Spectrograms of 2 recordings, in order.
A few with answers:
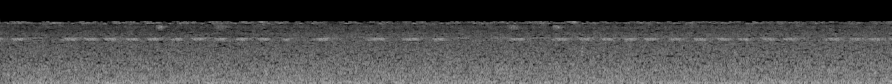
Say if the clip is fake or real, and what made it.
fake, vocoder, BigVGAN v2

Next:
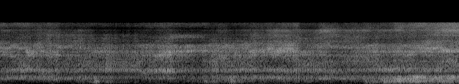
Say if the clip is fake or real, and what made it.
fake, codec, ZipCodec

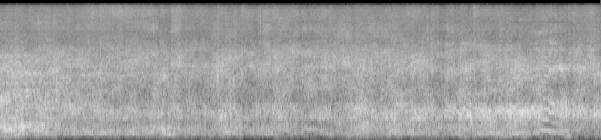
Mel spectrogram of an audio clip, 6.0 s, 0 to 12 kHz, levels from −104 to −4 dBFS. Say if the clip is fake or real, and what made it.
fake, codec, SNAC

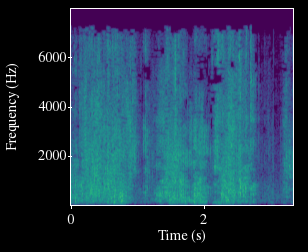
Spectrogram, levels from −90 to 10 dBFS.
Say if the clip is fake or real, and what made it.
fake, vocoder, WaveNeXt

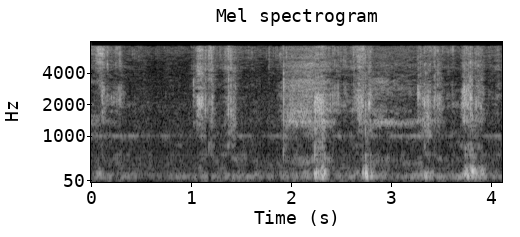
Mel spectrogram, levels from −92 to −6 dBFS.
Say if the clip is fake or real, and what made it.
real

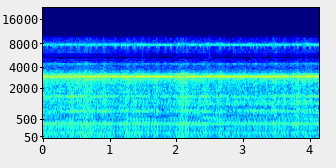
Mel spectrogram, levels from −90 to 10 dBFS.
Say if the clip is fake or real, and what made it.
real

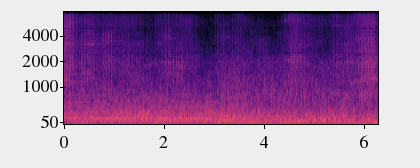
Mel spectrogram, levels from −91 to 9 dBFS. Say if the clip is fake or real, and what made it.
real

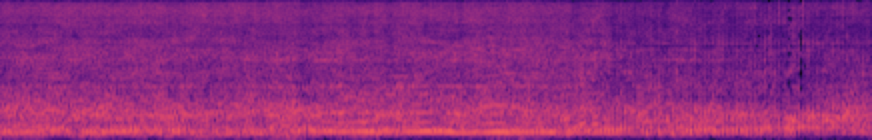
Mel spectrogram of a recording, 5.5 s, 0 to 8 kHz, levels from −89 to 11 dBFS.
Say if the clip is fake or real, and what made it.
fake, codec, SNAC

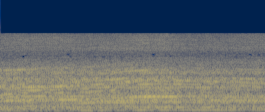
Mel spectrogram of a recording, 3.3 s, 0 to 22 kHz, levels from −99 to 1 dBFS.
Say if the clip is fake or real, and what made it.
real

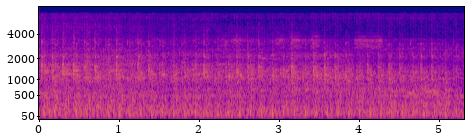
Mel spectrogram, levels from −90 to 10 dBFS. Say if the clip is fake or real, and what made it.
fake, vocoder, Vocos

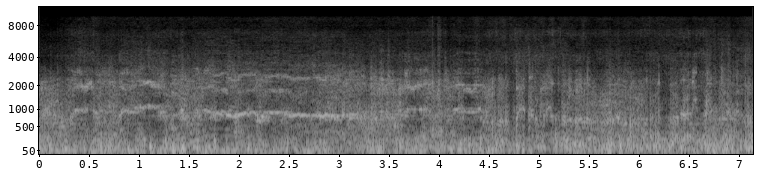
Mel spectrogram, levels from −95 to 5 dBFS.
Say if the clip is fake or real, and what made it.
fake, codec, SNAC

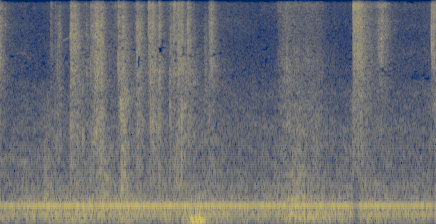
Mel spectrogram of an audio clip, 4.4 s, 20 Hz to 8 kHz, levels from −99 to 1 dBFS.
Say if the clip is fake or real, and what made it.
real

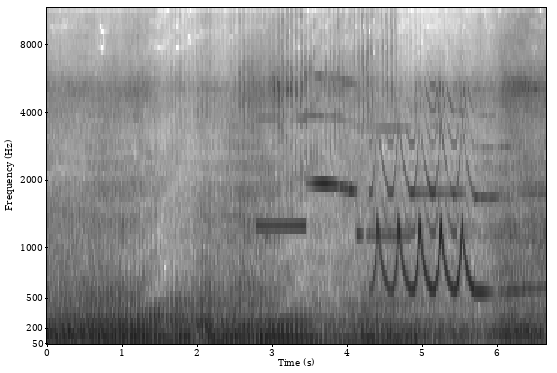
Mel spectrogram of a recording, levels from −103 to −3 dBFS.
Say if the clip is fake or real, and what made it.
real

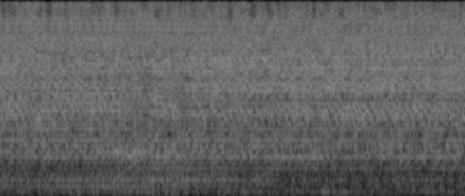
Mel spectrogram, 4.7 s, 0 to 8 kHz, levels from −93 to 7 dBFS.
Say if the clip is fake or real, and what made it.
fake, vocoder, HiFi-GAN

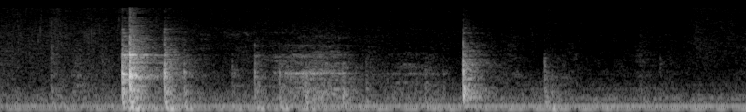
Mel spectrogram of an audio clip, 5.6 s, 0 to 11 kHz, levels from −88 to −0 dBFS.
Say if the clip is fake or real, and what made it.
real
